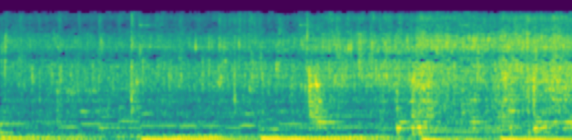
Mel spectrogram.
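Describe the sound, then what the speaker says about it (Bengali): Potatoes and soaked chickpeas fry together in a pan, giving a steady close sizzle with occasional stirring scrapes and a low background hum. "ছোলা দিয়েও এবার আলুটার সাথে কিছু সময় ভেজে নিতে হবে।"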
